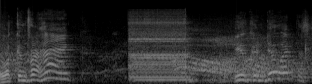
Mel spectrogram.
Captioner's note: buzzer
